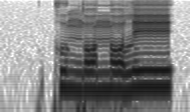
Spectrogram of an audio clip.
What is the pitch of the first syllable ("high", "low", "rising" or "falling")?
low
